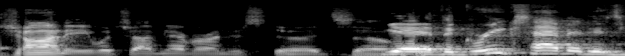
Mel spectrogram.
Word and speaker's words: Yanni: And Ace, I've always said I say Johnny, some say Johnny, so I asked you and it's actually Yanni.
